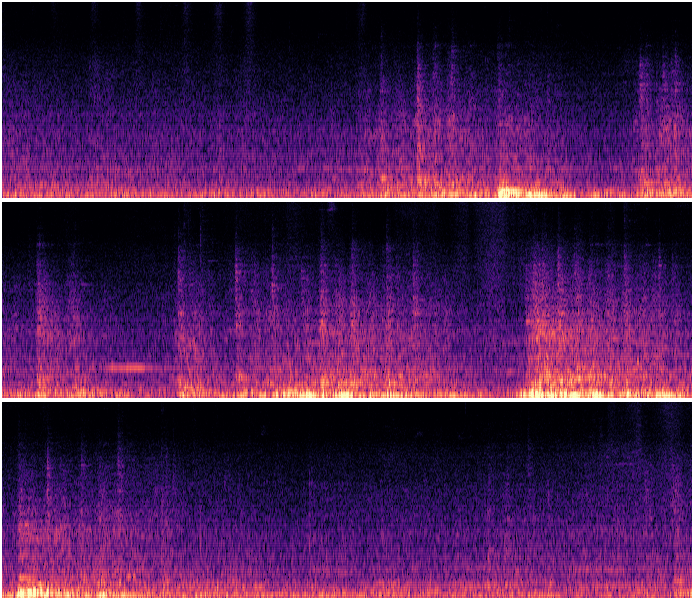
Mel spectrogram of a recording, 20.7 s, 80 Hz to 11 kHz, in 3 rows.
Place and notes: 鐵線里, Magong City - Wind and Banner
Wind and Banner, At bus stop, Close to being dismantled prescription
Zoom H2n MS+XY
